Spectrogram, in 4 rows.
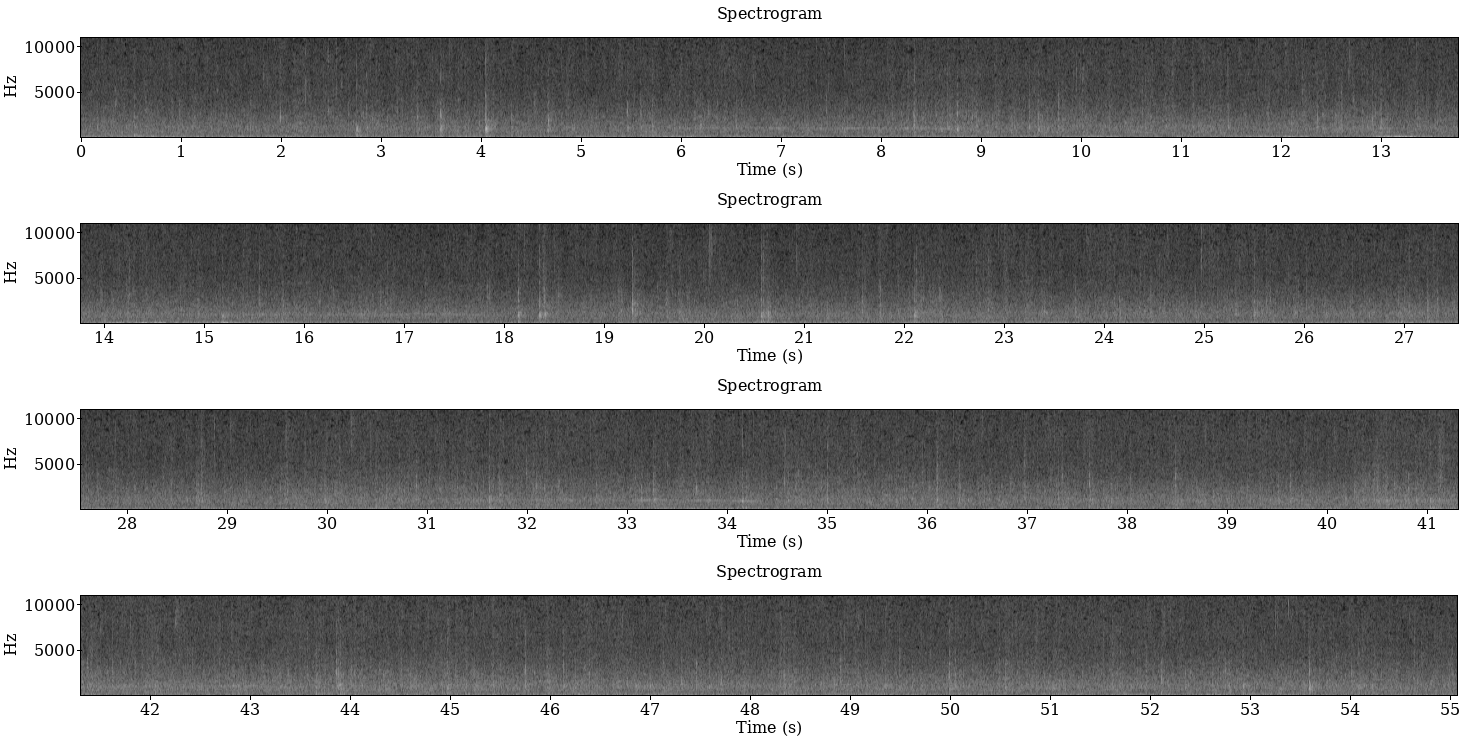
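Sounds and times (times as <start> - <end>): hiss of wind and snowstorm: 0.0 - 55.0
faint rising whistle: 5.6 - 9.2, 14.7 - 18.1, 30.9 - 35.2.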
